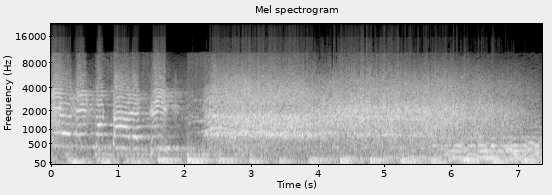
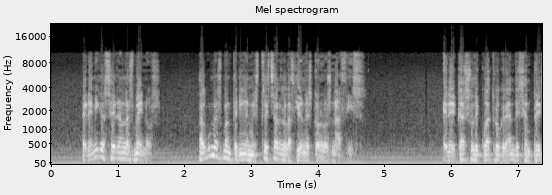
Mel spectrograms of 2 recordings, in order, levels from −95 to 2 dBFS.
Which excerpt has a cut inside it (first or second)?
first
